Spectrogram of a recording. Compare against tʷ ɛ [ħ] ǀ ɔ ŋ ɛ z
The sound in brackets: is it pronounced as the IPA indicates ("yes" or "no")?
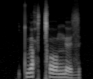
yes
